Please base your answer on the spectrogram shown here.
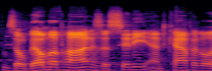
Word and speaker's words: Belmopan: dictionary that we use Belmopan Belmopan hmm alternate pronunciation no just the one are you sure because it's not down my pen I'm sure people pronounce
